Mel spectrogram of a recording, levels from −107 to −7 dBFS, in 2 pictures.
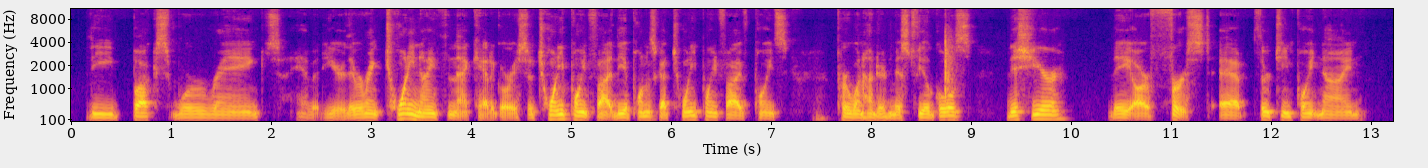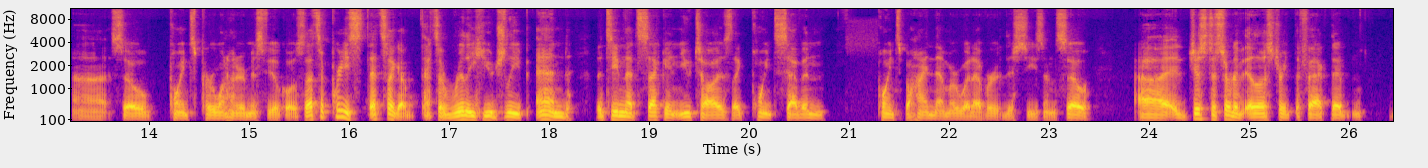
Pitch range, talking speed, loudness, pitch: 90-125 Hz, 180 wpm, -19 LUFS, 105 Hz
